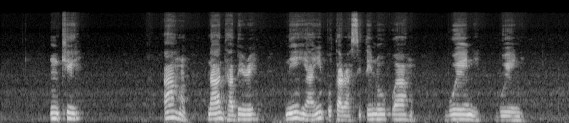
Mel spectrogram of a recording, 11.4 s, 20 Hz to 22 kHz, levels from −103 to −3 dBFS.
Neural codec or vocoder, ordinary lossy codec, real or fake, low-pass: none; none; real; 14.4 kHz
